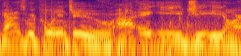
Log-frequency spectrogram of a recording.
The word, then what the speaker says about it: Iaeger: All right, guys, we're pulling into Iaeger. How would you pronounce that? Well, you're cheating. If I didn't know. Yeah. Iaeger.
